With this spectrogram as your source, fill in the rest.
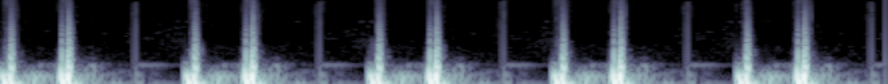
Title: Heartbeat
